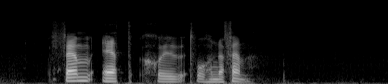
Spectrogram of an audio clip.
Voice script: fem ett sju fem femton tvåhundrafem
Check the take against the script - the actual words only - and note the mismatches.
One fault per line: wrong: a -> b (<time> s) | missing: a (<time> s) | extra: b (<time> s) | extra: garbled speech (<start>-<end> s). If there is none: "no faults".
missing: fem femton (1.9 s)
